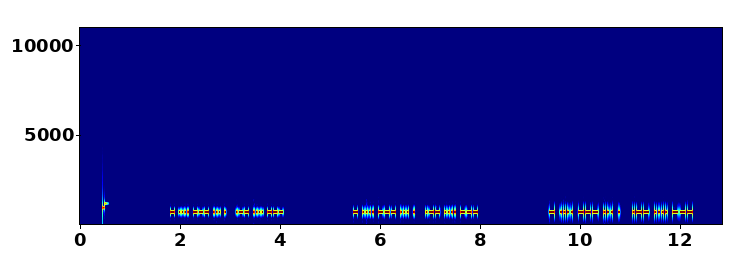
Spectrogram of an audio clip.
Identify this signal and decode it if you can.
Morse code, heard as a keyed tone, about 34 wpm, 690 Hz. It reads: THOSE WHO THOSE WHO THOSE WHO
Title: Speed-Racing - Sets of 2 Words 28wpm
